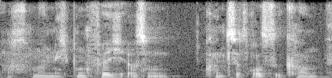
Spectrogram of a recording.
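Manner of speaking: ordinary talk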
